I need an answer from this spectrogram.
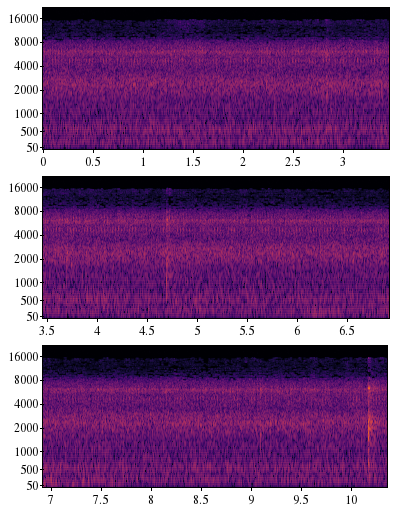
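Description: Pork intestines sizzling in oil in a stainless steel pot while being stirred with a wooden spatula, a steady hiss. Near the end the spatula knocks once, sharply, against the pot.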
